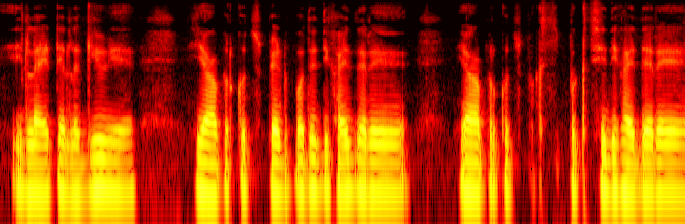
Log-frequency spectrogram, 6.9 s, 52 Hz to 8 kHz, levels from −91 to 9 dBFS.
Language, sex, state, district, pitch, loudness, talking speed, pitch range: Marwari, male, Rajasthan, Churu, 105 Hz, -18 LUFS, 200 wpm, 105-110 Hz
